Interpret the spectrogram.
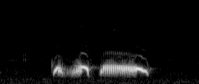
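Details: Spotted dove decoy calling loud and clear to stir up wild birds: a short two-note lead-in, a brief pause, then one drawn-out vibrating coo lasting about half a second, in quiet surroundings.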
